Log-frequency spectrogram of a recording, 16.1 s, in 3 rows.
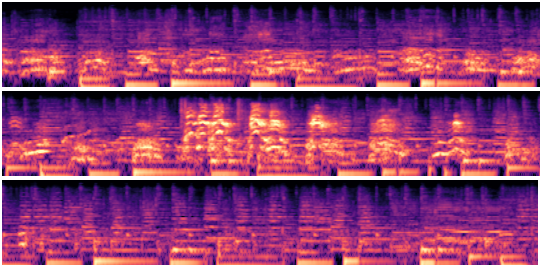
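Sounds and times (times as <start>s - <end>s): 
puppies giving sharp high yips and squeals in play: 0.0s - 13.2s, 15.0s - 15.8s.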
